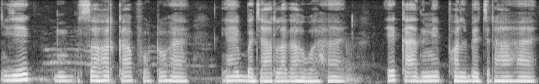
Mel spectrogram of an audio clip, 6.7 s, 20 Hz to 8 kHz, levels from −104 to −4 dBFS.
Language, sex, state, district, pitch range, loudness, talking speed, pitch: Hindi, male, Jharkhand, Palamu, 145-155 Hz, -17 LUFS, 140 wpm, 150 Hz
